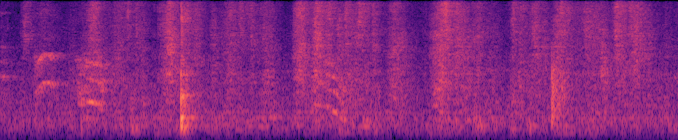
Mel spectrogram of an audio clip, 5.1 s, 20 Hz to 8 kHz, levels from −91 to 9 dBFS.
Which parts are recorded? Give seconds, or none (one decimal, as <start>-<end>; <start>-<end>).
0.0-2.7; 3.7-5.1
